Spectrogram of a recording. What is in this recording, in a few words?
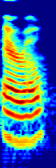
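"erro", English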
